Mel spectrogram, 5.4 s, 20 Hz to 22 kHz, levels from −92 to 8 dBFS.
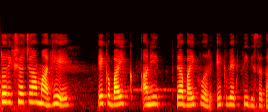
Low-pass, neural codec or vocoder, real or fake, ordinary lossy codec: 7.2 kHz; none; real; none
